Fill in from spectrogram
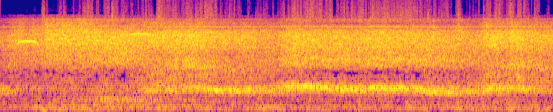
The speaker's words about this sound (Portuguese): Torcida do Galo cantando na Independência. Parece que eu ouço uma orquestra tocando.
